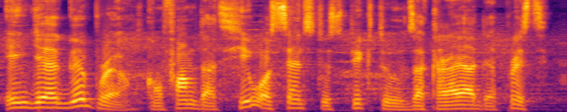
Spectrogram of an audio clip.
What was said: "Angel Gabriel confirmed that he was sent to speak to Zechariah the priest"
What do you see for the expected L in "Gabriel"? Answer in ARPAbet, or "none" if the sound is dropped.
L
